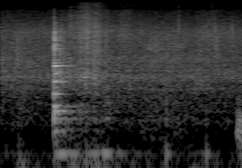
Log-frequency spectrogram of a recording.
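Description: Chicken fried rice with soy sauce, vinegar and fish sauce is stirred in one pan, a soft scrape and low sizzle with a brief clatter of the utensil, fairly quiet throughout.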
